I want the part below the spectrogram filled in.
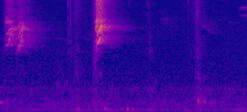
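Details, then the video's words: Female ultramarine grosbeak soliciting a mate: a buzzy high chip, then a loud sharp chip and a fainter one, spaced about a second apart. "Fêmea de Azulão Shakira Pedindo Gala"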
